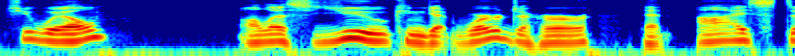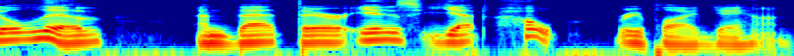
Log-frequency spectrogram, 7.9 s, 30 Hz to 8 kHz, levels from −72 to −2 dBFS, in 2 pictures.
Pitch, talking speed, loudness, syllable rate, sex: 130 Hz, 160 wpm, -17 LUFS, 4.0 syllables/s, male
